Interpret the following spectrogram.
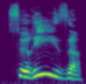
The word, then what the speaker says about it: cerise: Et dans la langue française, le E final, on le prononce jamais, ok?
